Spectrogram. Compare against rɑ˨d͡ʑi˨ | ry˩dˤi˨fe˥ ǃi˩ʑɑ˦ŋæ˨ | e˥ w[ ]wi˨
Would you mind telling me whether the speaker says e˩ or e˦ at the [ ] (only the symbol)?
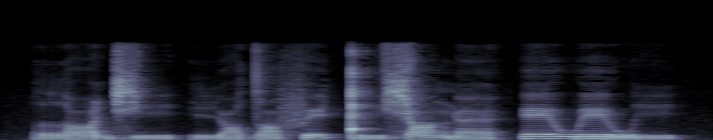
e˦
